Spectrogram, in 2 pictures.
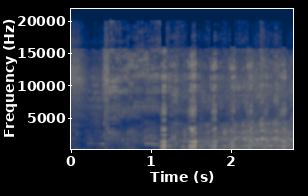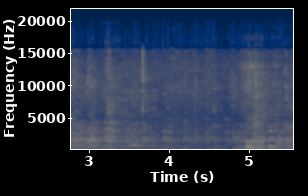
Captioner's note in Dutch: en sangha lachen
